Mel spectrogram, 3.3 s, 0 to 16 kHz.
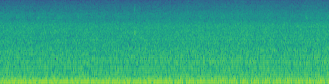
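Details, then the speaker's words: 2006–07 Jeep Grand Cherokee 4.7 V8 restarted after repair, previously misfiring with a badly fouled plug: low, steady, even idle with no stumbles or knocks while warming up; running smoothly, a few misfire counts seen. "I don't know if that spark plug's fouled out. It seems pretty smooth."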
